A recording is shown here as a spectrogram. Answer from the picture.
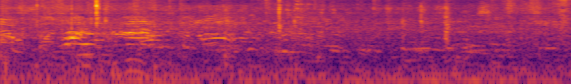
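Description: Scattered shouts and calls from players and onlookers at a junior rugby league match, strongest in the first two seconds and thinner after, over a low steady rumble.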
